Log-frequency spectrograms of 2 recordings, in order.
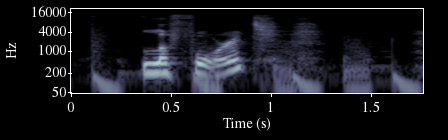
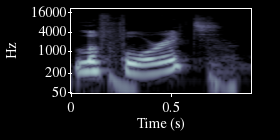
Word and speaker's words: Laforet: that's an appropriate volume that's a very French pronunciation well what do you what am I supposed to come what am I supposed to call it like laforet laforet like it's it's even in Japanese it's written as like la like the like it's it's written in the French way I'm not going to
